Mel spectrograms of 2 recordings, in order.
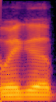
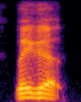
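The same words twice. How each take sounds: First: It is said gently with little force. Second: It is said with more force and urgency. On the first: It is the weekend and there is no rush. "it might be different" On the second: It is a school day and waking up is required. "it's a little bit more intense"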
